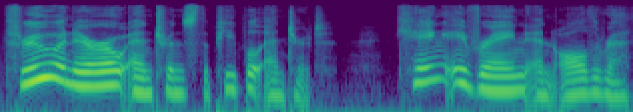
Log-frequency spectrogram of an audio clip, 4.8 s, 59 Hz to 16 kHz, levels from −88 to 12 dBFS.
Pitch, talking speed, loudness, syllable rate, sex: 195 Hz, 150 wpm, -16 LUFS, 4.8 syllables/s, female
